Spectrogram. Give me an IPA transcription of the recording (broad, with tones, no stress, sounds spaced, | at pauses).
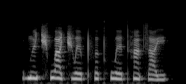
b ẽ˥˧ t͡ɕʰ w a˥˧ t͡ɕ w e˧ pʰ ə˦ kʰ w e˥˧ t̪ʰ ã˦ t͡s a˧ j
